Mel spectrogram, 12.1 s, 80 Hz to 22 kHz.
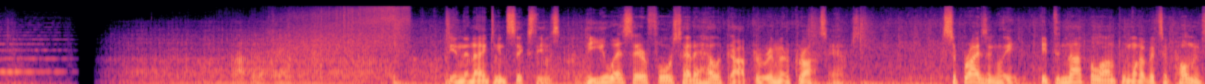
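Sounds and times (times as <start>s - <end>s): helicopter flying low: 1.0s - 12.0s.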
